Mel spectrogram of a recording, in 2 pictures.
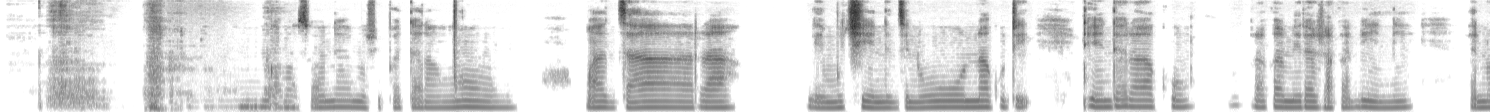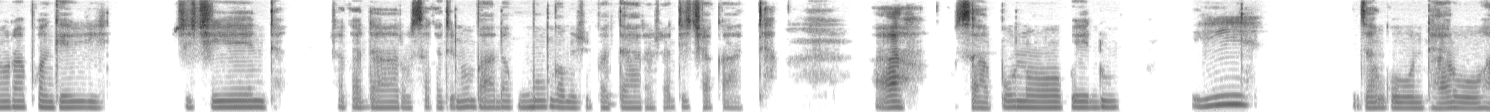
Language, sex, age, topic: Ndau, female, 36-49, health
